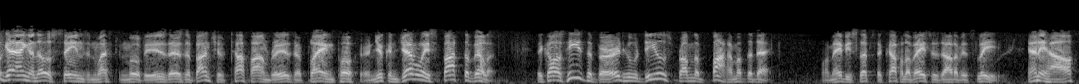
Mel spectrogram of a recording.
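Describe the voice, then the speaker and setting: A man's voice: mid-range voice, slightly rough. A male announcer giving an earnest, scripted old-time radio talk to young listeners in folksy slang. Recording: muffled old radio recording.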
